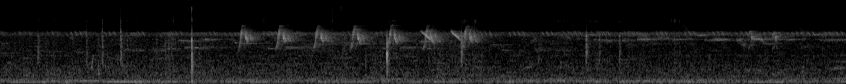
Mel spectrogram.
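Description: A bird calls a quick run of about eight sharp chirps a few seconds in, over a steady high-pitched insect drone.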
